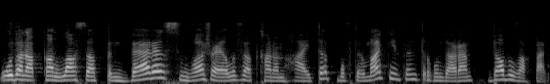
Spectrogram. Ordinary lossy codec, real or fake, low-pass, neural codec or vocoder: none; fake; 7.2 kHz; codec, 16 kHz, 1.1 kbps, Voila-Tokenizer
